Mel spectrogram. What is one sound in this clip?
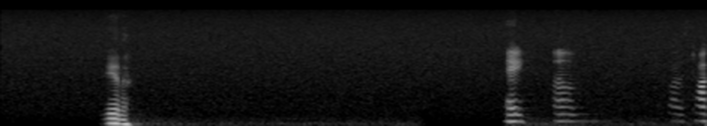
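A man speaks through a microphone in a large echoing hall, in short bursts with pauses.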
